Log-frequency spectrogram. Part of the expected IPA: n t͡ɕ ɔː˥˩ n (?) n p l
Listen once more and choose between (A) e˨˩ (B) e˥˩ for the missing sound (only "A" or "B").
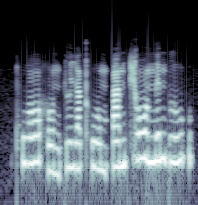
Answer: B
